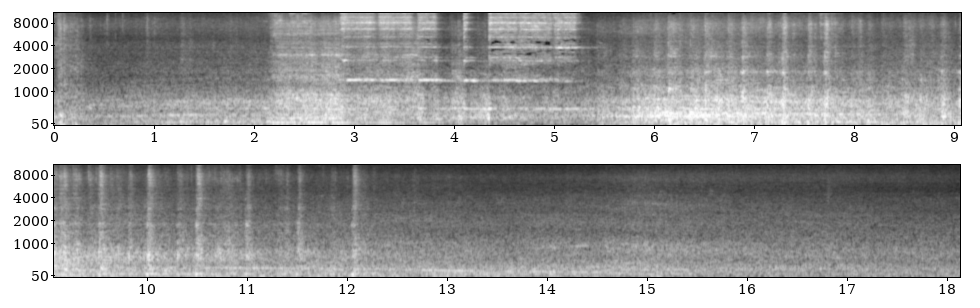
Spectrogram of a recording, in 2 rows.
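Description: GT4 articulated tram passing and pulling away on street track. A steady high-pitched wheel squeal lasts about three seconds. Then the rumble and rattle of the wheels over the rails peaks about six seconds in and fades as the tram recedes, with a falling motor whine.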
